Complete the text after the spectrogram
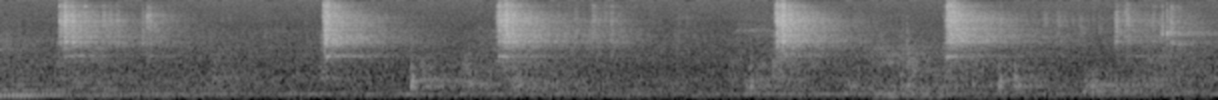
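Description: A metal censer's chains clink as it swings.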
